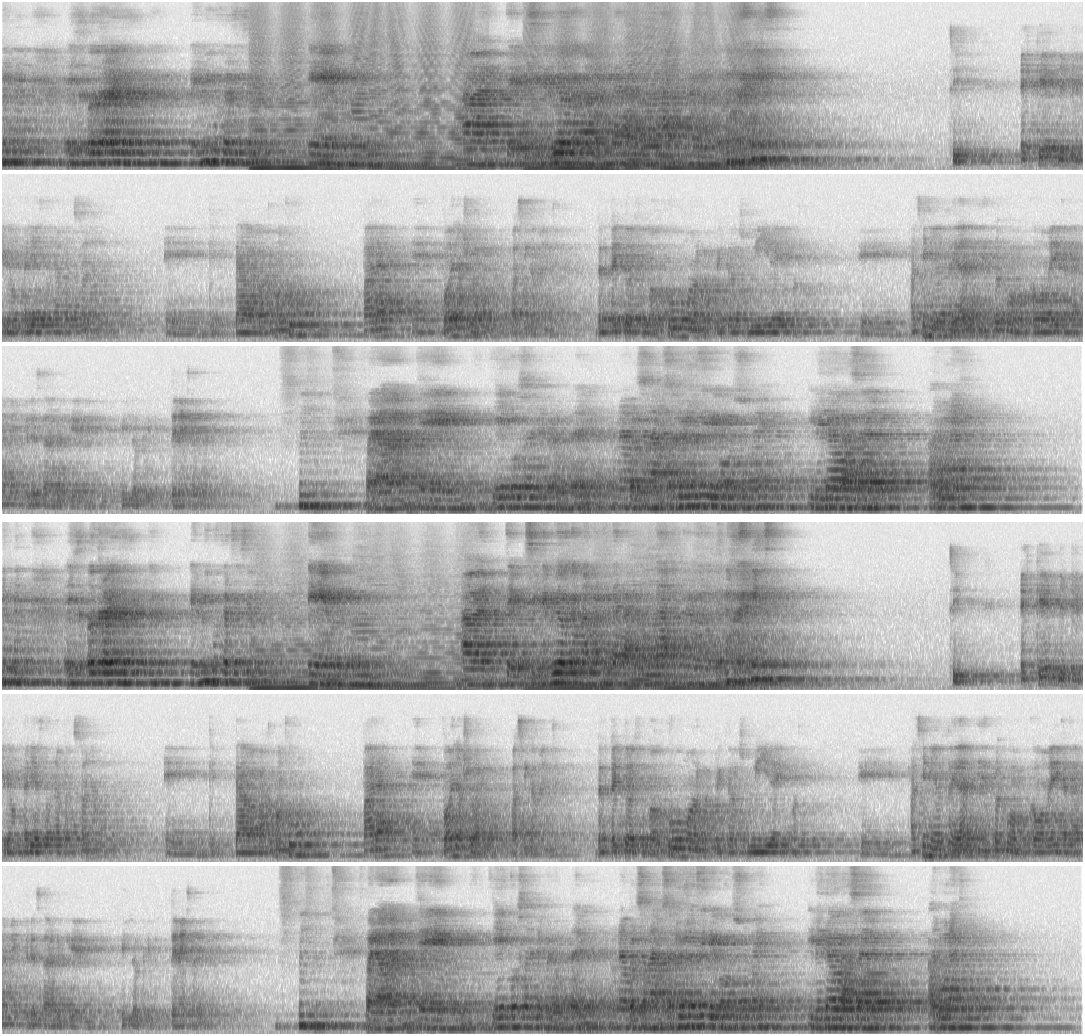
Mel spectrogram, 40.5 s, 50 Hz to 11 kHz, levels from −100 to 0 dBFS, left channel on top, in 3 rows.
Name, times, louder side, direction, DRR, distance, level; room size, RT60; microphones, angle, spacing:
voice 1, 0.0-3.2 3.8-4.7 5.7-9.6 30.4-36.6 37.1-38.1 38.6-39.1, right 1 dB, 90° right, -6 dB, 1.6 m, -26 dB
sound 1, 3.1-6.1 6.5-9.5, left 2 dB, 85° left, 0.8 m, -32 dB
voice 2, 12.7-14.8 15.5-17.4 18.0-20.5 20.9-23.5 24.2-28.1 28.5-29.6, right 1 dB, 20° right, 1 dB, 0.7 m, -33 dB
12.0 x 11.0 x 3.5 m, 2.7 s
head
